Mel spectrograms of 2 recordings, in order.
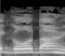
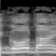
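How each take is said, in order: First: Firm mock order, a bit louder; insisting. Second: Pushier repeat of the mock order, louder and higher; insisting harder. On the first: Retelling the clash with the expedition leader, firm insistence. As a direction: tell him flatly to go down. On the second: Repeating the order to the stubborn leader, escalating insistence. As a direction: push back harder this time. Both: Retold quarrel on the mountain.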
